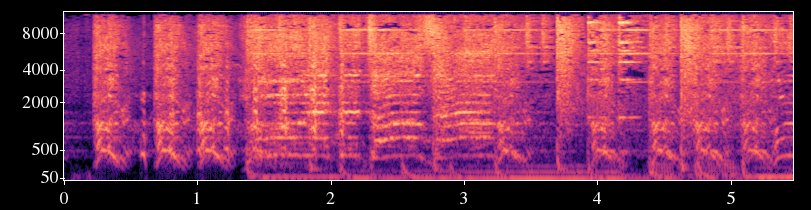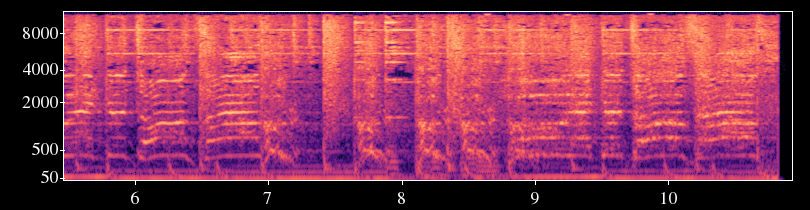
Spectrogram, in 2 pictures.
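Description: A loud, driving American pop hit chorus with heavy bass and chanted group vocals, punctuated by rhythmic bursts of voices imitating a dog's woofing, playing continuously throughout.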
